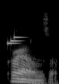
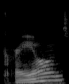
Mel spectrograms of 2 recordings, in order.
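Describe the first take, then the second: First: The word is said with one syllable. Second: The word is said with two syllables. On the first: The speaker calls it wrong. "I've been told I say crowns wrong" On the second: The speaker calls it right. "you're supposed to say it's crayons"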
